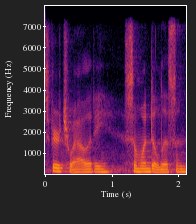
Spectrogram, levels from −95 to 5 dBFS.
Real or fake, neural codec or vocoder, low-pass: real; none; 7.2 kHz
